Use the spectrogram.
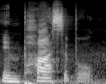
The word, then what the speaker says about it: impossible: And when you add im, you get another unstressed syllable. Da da da da.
